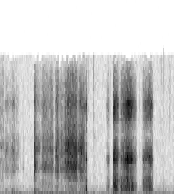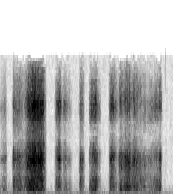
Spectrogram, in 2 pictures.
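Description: A wooden graphite pencil writes Korean letters on a flat, solid lined paper notebook page, making bright, dry scratching strokes. The short strokes come in bursts separated by brief pauses and fade quickly with no ring.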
